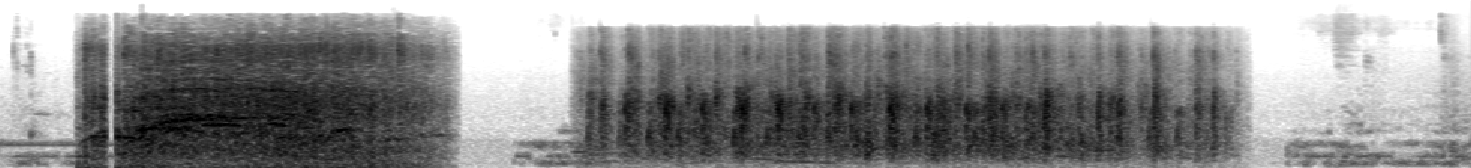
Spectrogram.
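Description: An audience applauds during a spoken testimony in Togo, in two long, loud bursts of dense clapping separated by a brief pause.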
